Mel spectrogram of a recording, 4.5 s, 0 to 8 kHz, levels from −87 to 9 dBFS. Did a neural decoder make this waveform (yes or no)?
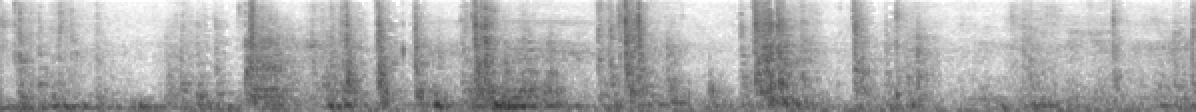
no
